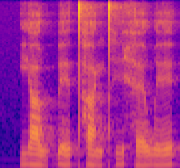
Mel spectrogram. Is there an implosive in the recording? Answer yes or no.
yes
